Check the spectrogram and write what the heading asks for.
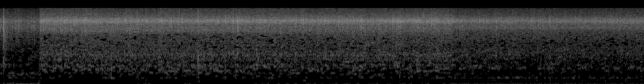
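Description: Diced onions sizzling in butter on a hot flat griddle pan: a steady high hiss that picks up slightly just after the start.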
